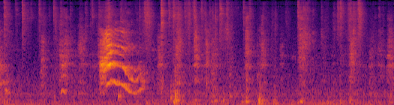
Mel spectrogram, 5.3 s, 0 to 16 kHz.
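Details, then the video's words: A female Blenheim Cavalier King Charles Spaniel, born June 2010, gives a sudden, sharp, falling scream during a pain attack from syringomyelia and Chiari-like malformation hydrocephalus, about 15 minutes into the attack. "Dog(Cavalier King Charles Spaniel) Pain attack,Syringomyelia.A"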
